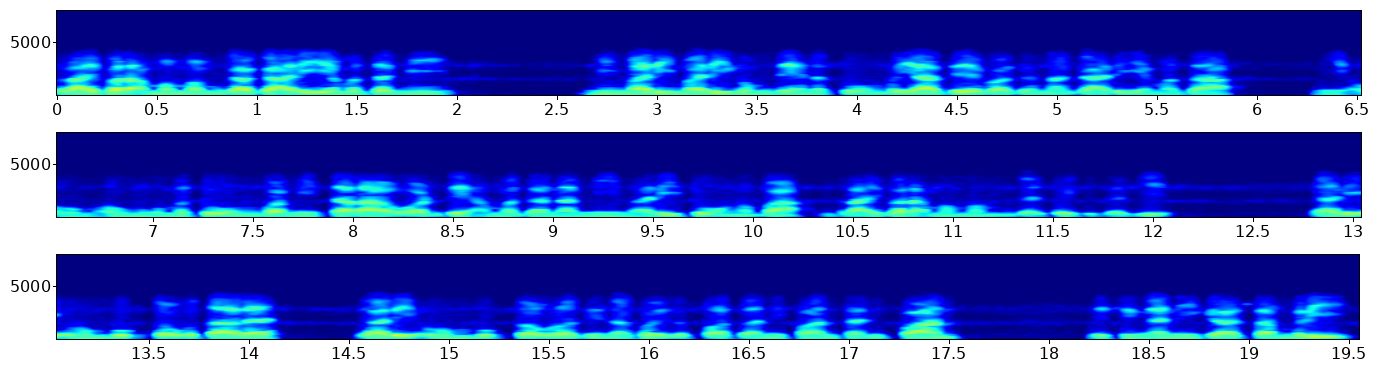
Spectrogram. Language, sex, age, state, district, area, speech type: Manipuri, male, 45-60, Manipur, Imphal East, rural, conversation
